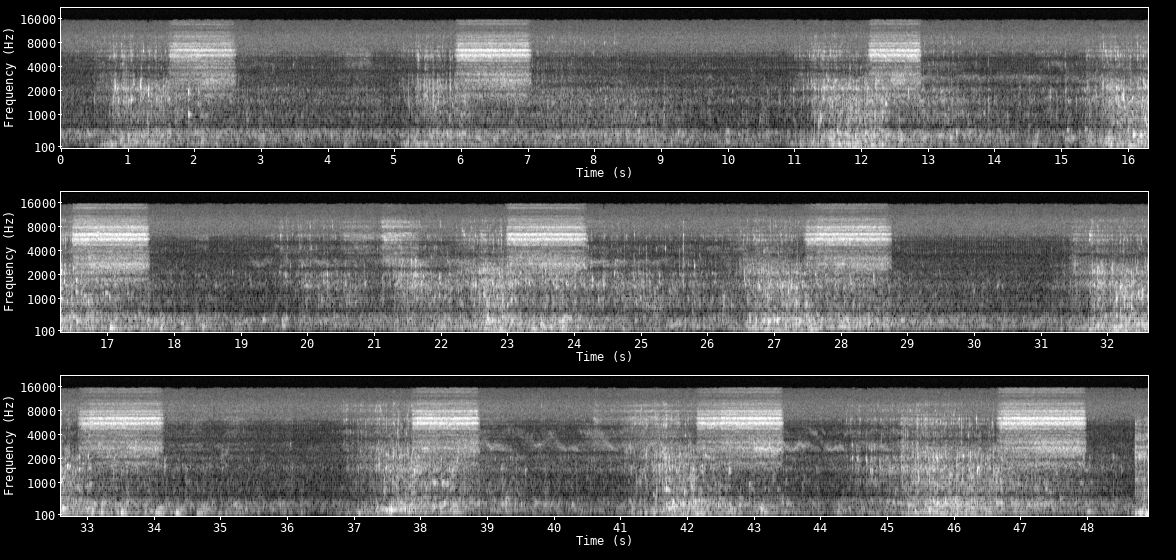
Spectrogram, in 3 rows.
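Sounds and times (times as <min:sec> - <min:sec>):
regulator inhalation hiss: 0:01.6 - 0:02.7, 0:05.9 - 0:07.1, 0:12.1 - 0:13.4, 0:16.5 - 0:17.7, 0:23.0 - 0:24.4, 0:27.5 - 0:28.8, 0:32.9 - 0:34.2, 0:37.9 - 0:38.9, 0:42.2 - 0:43.6, 0:46.7 - 0:48.1
gurgle of exhaled bubbles: 0:11.1 - 0:18.6, 0:21.4 - 0:28.4, 0:31.6 - 0:34.5, 0:41.4 - 0:42.9, 0:44.8 - 0:47.5, 0:48.6 - 0:48.9.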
